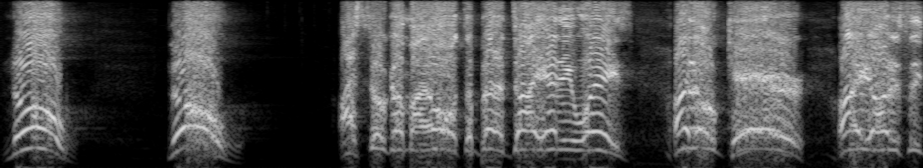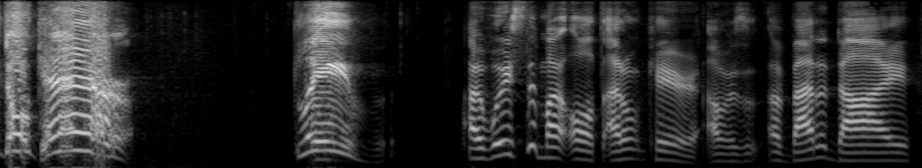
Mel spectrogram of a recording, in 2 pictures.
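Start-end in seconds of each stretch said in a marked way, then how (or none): 0.0-9.6 high, loud frantic yelling; desperate shouting. Real, not acted. Gamer about to die in game, desperate shouting. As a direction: shout defiantly as you go down.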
